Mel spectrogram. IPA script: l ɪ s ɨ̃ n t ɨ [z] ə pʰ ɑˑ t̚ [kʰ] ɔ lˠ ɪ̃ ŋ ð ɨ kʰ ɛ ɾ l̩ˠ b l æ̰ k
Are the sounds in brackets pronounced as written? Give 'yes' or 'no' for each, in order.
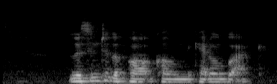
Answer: no, yes

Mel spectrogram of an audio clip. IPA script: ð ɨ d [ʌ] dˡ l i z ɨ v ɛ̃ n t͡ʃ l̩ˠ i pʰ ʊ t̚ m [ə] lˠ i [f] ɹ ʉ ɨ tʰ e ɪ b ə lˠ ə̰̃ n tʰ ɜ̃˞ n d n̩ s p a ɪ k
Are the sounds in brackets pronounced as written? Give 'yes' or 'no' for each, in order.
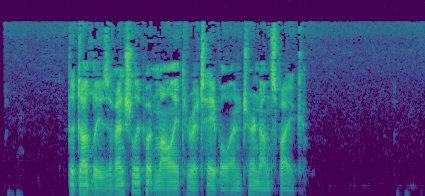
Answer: yes, no, no

